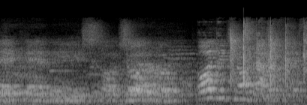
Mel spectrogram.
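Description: Schoolchildren singing a Hungarian song together, the singing ending about two and a half seconds in, followed by brief clapping and voices.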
